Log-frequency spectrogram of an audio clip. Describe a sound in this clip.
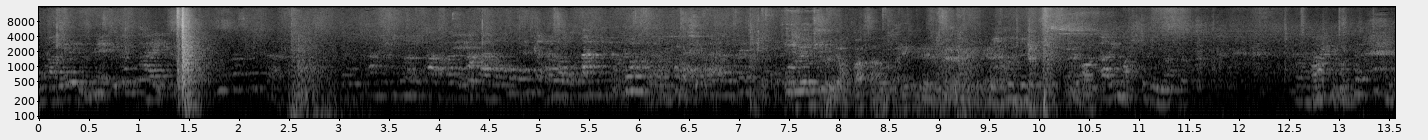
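Elderly women talk to each other nearby.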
